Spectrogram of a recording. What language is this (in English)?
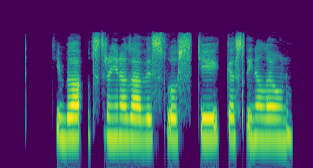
Czech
